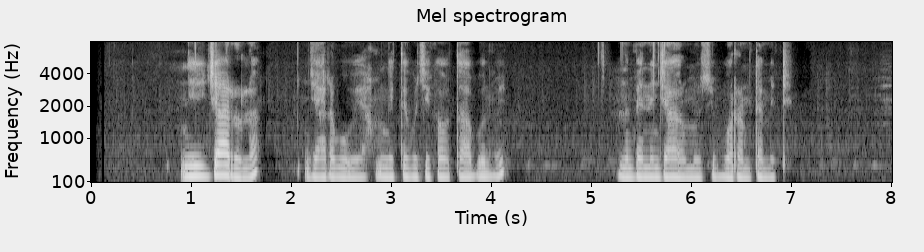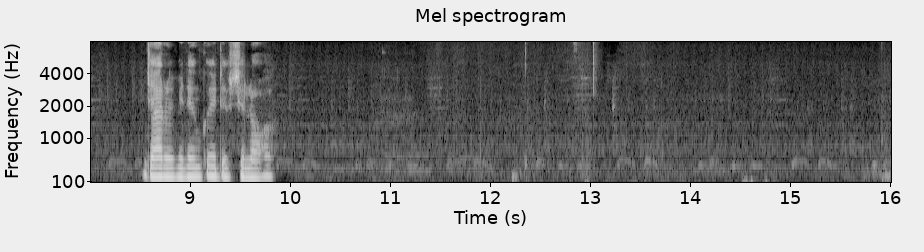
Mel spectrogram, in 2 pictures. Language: Wolof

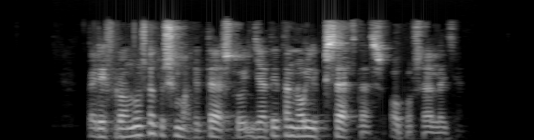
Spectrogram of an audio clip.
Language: Greek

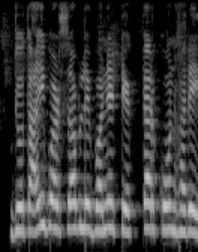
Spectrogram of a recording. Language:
Chhattisgarhi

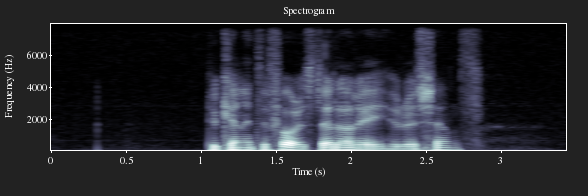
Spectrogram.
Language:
Swedish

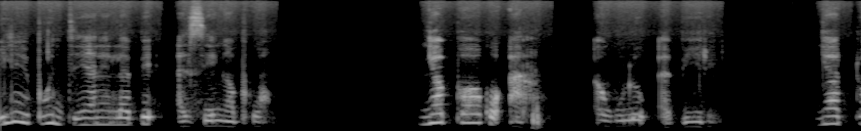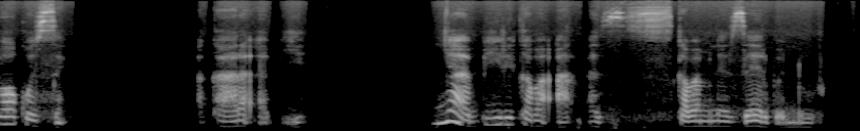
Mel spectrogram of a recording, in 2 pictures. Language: Southern Dagaare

